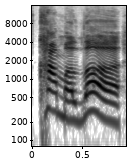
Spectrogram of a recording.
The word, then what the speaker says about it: Kamala: Kamala, make sure you say her name right, Kamala Devi Harris is going to be the vice president of the United States.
